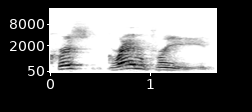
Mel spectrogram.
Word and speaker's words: Chris Grandprix: Up next, from the Kavanaugh Council, Chris Grandprix, 1988. Chris, did I pronounce that properly? You got it right, Vic.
